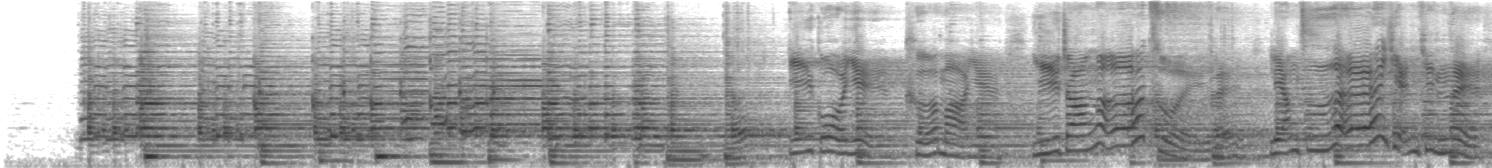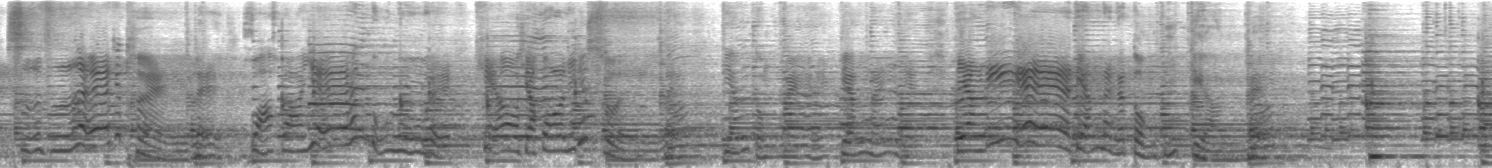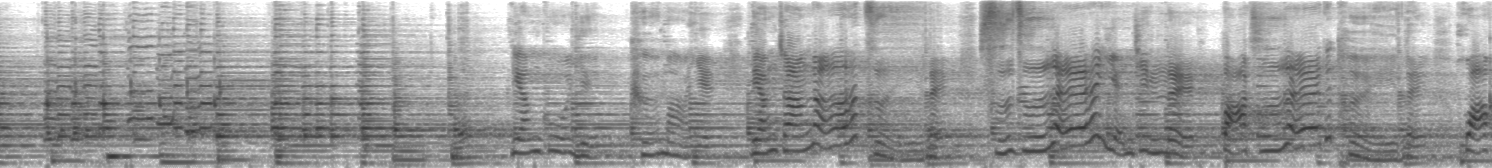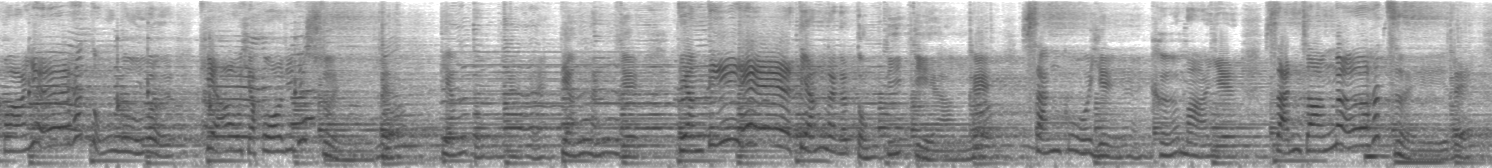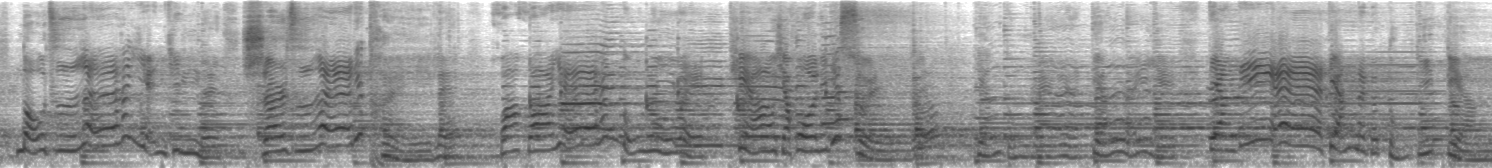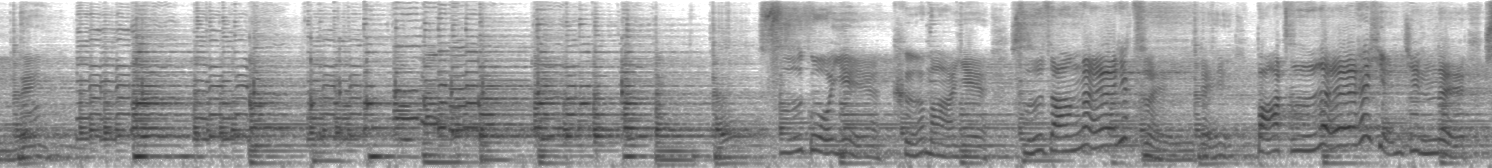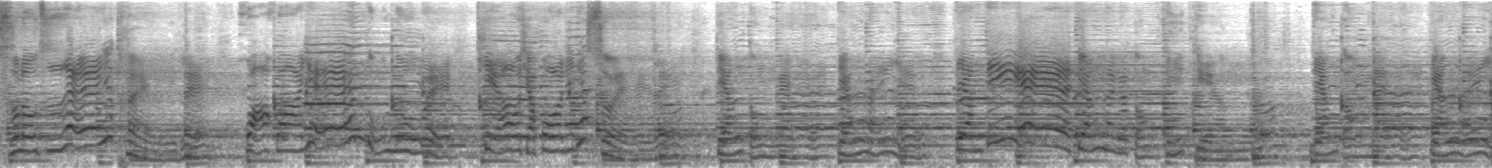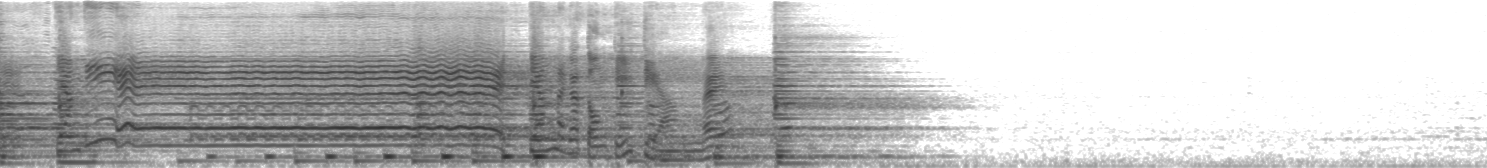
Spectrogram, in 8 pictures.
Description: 湖北潜江民歌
